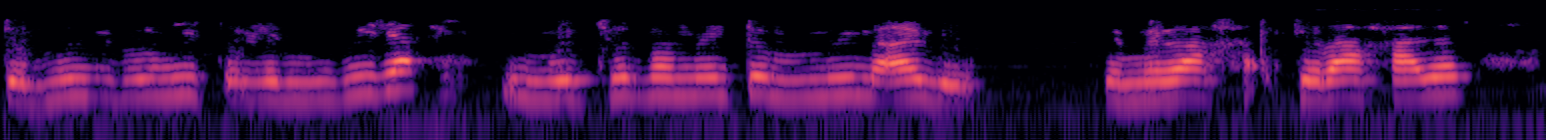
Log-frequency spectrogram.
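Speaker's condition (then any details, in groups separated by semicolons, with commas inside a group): Cerebral palsy; brain damage at birth from lack of oxygen, midwife negligence, hospital Virgen de la Salud de Toledo, 47 years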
